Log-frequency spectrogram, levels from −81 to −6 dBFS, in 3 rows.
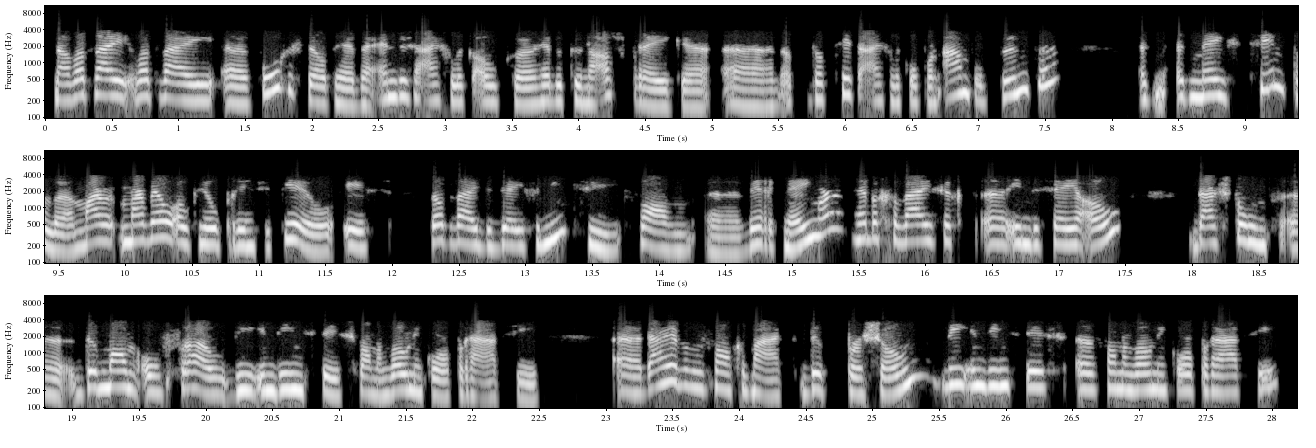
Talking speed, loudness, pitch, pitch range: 170 wpm, -17 LUFS, 210 Hz, 185-245 Hz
